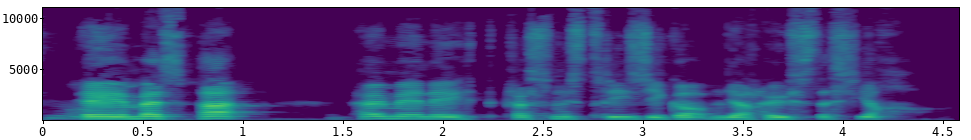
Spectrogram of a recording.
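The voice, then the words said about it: Scottish accent. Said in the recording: “somebody from England ... Sounds Scottish ... It's Scottish”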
